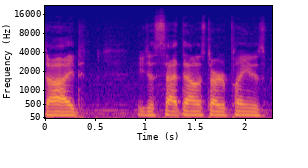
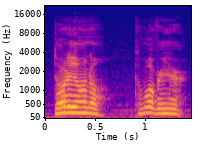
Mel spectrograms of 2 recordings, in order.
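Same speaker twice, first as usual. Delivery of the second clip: higher, louder call across the camp; 7 semitones higher, 9 dB louder than usual. Acted. Guard summons his leader to meet the stranger, loud call. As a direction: call the boss over.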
